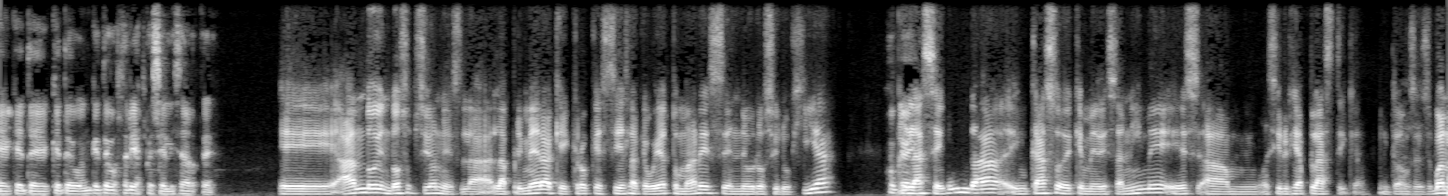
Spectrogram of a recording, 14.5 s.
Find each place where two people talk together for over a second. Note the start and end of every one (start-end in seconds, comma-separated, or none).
none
